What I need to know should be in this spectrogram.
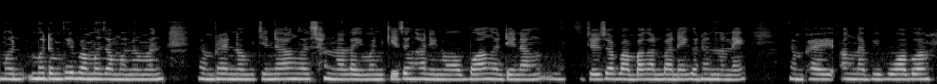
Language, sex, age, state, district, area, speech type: Bodo, female, 18-30, Assam, Kokrajhar, rural, spontaneous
